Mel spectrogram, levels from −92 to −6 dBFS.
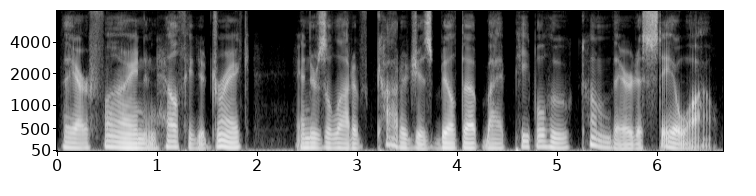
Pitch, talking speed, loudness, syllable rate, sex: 100 Hz, 215 wpm, -19 LUFS, 5.4 syllables/s, male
